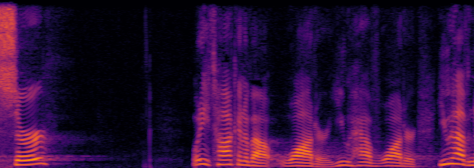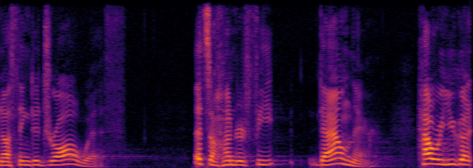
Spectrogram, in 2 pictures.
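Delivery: normal talking voice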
